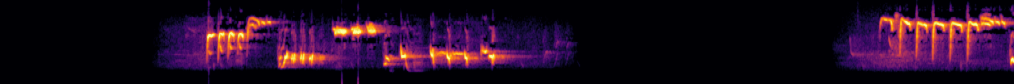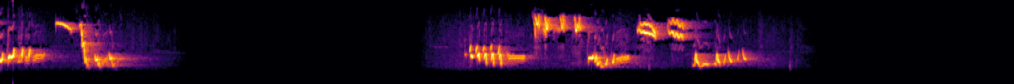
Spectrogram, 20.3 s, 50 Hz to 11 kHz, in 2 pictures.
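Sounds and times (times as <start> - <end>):
European robin singing: 2.0 - 5.2, 8.5 - 11.5, 14.7 - 17.8.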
